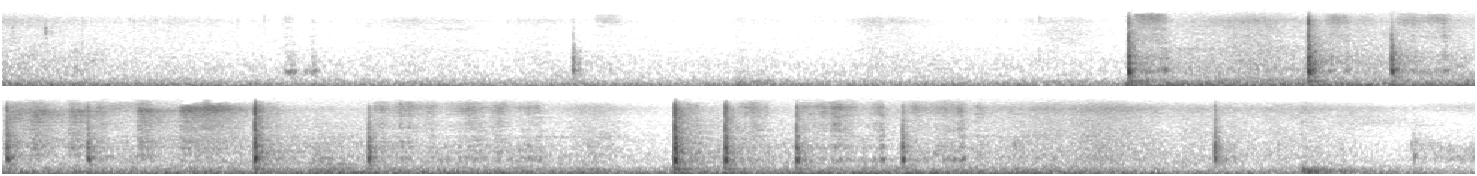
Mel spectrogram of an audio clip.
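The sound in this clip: A marker scratches faint, dry strokes across a board while a curve is drawn during a technical lecture, with a few sharper taps and rubs over a low hum, and no voices.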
